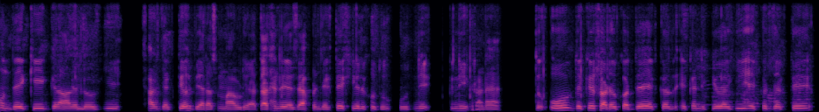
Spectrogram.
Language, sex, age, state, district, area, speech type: Dogri, male, 30-45, Jammu and Kashmir, Udhampur, urban, spontaneous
